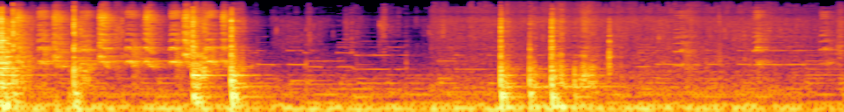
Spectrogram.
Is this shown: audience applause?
no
